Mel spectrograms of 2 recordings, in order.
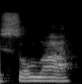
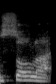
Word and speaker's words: Solá: dr sola i actually pronounced my name wrong too there was an accent on the a sola means from out of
